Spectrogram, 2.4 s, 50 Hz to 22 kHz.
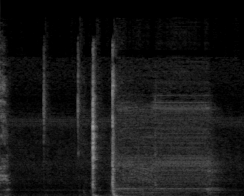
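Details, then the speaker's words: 2019 Ford Escape electronic parking brake, after exiting maintenance mode and rear caliper piston compression: two sharp clicks, short even motor whir stopping cleanly; releases and sets normally, cycled a few times. "Okay, released, set, and just do this a couple of times."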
